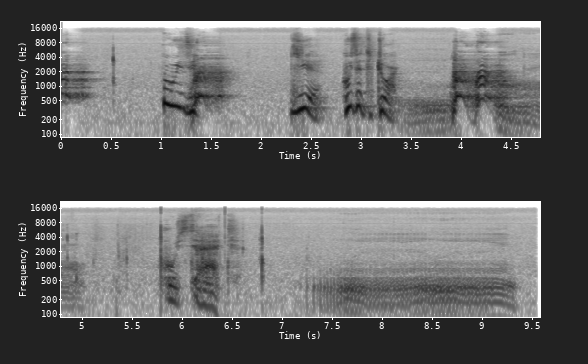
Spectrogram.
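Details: House dog excited by a computer-played doorbell, letting out clusters of barks and yips mixed with growling, followed by a long low rumbling growl near the end, as a person speaks in between.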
